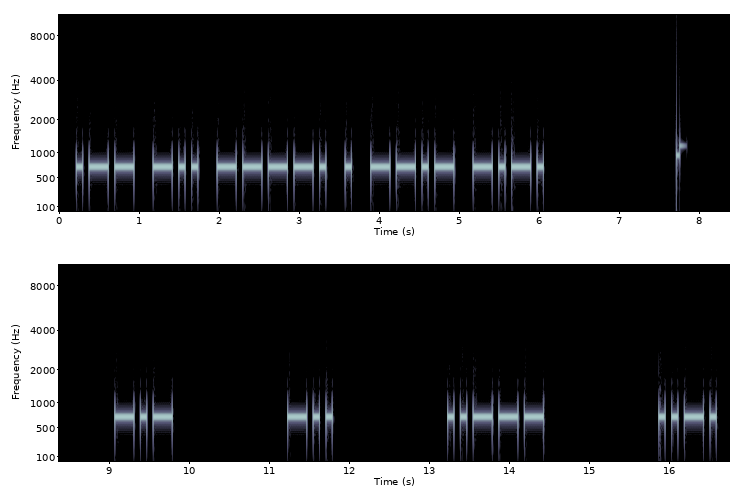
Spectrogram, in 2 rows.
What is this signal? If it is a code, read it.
Morse code, heard as a keyed tone, about 15 wpm, spaced as for 9 wpm, 700 Hz. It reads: WD9EQC KD2F
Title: USA Call Signs - 6 Characters - 6x Character Spacing - 15wpm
